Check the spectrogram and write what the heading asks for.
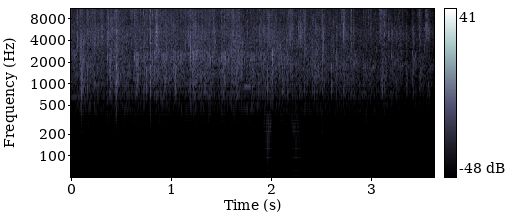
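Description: An audience at a church service claps steadily, a dense wash of many hands at an even, moderately loud level, with a few faint low voices murmuring underneath.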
